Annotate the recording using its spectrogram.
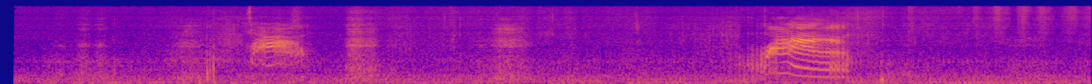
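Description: Domestic cat meowing: a short meow about two seconds in, a couple of faint calls after it, then a louder, longer meow that falls in pitch about six seconds in.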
